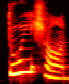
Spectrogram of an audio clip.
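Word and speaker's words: tuition: টিউশন অনেকে এরকম বানান করে, বাট না, টিউশন বানানটা তুইশন, নট টিউশন, তুইশন।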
